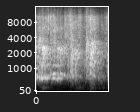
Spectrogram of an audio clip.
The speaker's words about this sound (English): Where are you from? Sweden! Sweden! Welcome to the show! Round of applause for Sweden, everybody!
